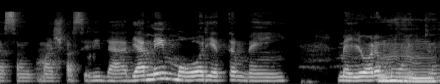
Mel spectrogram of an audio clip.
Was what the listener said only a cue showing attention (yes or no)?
yes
